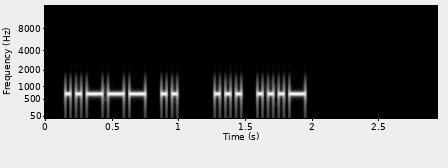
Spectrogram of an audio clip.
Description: Morse code, heard as a keyed tone, about 31 wpm, 700 Hz. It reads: 2I SV
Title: Winter Field Day Exchanges Encore 30wpm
